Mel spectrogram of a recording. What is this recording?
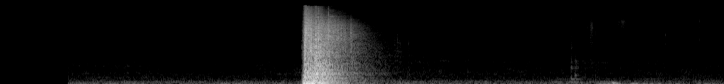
Hit Table 03
Someone must be very nervous and cashed at the table...
Anger, Fury, Hit, HitTable, Table, Violence, Violent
